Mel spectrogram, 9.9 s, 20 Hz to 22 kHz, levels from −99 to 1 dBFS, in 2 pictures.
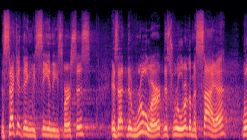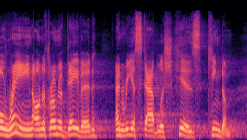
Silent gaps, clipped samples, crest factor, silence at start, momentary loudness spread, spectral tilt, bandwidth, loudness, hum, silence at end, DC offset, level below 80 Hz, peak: none; under 0.1%; 14 dB; 0 s; 9 LU; -4.5 dB/octave; 15.5 kHz; -19 LUFS; none; 0.2 s; under 0.1%; -70 dBFS; -4 dBFS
